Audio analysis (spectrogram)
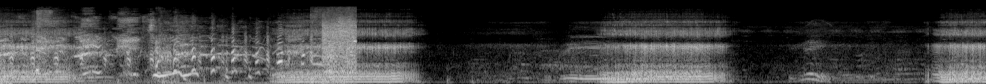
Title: ngorok terindah!ngorok paling keras sekali yg pernah kujumpai😂#short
